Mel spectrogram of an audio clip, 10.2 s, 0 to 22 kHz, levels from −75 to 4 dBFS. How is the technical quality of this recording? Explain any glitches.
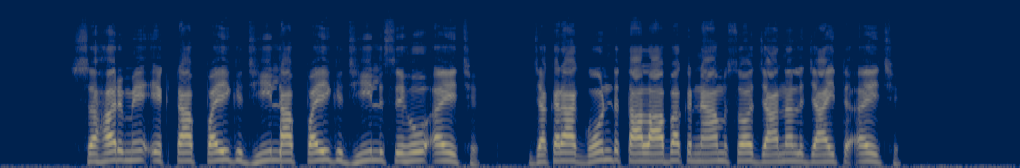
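The recording has one clear playback glitch. From 2.79 to 3.80 s, a stream segment is repeated: the player delivered the same chunk twice, so about 1.0 s of speech plays again. A small blip marks the jump back before "सेहो अछि".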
